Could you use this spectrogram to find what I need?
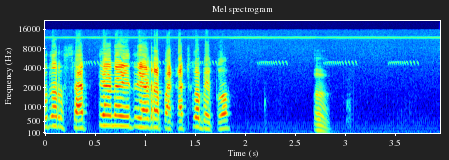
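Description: A man speaks loudly with animation nearby.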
